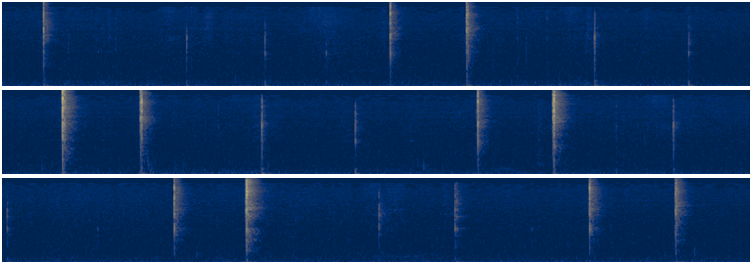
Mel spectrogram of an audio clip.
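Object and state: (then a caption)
Eyeglasses hinge clicks. A pair of eyeglasses with a thin dark frame and lenses, small and solid, is held off the face in both hands while the temple arms are folded and unfolded with the fingertips. About a dozen sparse, sharp hinge clicks and ticks sound over a quiet background, each bright, dry and stopping instantly with no ring.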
